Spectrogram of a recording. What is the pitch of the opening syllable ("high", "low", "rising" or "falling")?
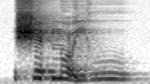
high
